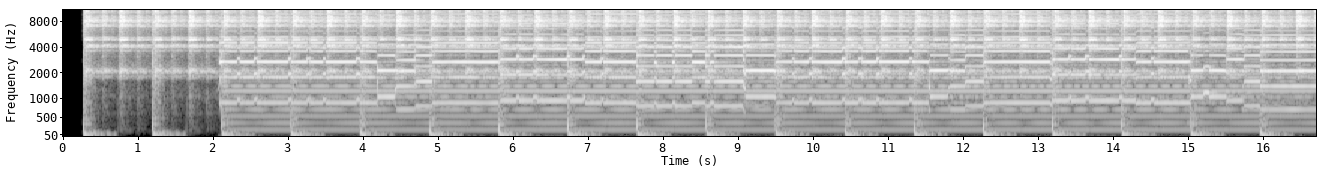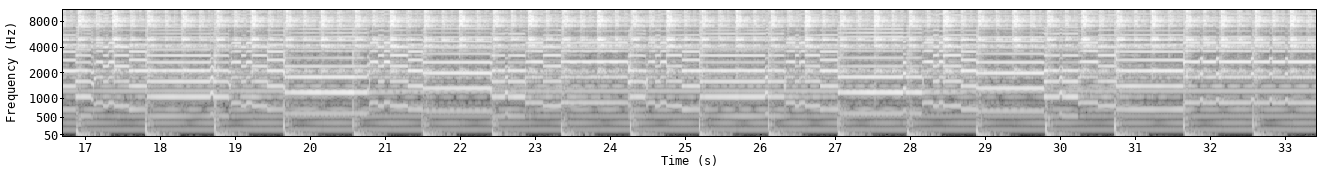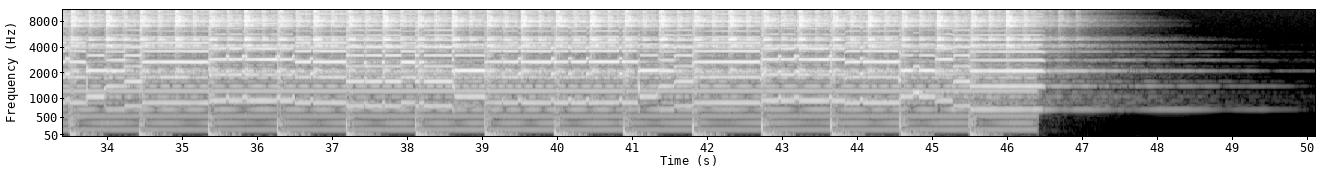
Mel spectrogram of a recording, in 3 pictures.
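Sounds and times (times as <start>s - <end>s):
bagpipe solo of a Christmas song: 2.1s - 48.3s.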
